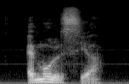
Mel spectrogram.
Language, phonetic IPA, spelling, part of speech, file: Polish, [ɛ̃ˈmulsʲja], emulsja, noun, Pl-emulsja.ogg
